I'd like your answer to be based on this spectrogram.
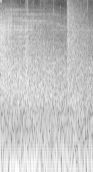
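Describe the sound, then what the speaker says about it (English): Hostile railguns fire in the desert strategy game Homeworld: Deserts of Kharak, heard as a continuous loud, low rumbling blast with a sharp crack near the one-second mark. "Hostile railguns have opened up."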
